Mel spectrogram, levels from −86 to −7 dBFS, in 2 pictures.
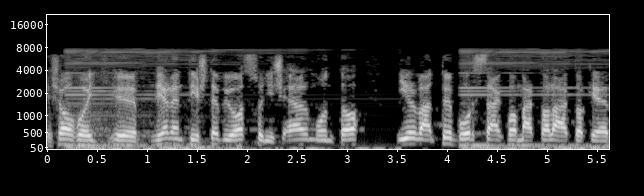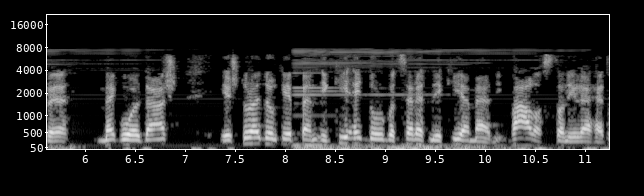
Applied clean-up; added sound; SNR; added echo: classical method spectral subtraction.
